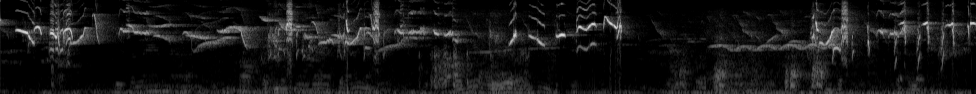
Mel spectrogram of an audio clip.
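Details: Oriental magpie-robin song for coaxing stressed birds to sing: energetic rapid twittering and sharp whistles, a brief lull, then a long drawn whistle followed by more chirps.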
